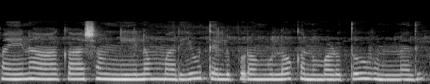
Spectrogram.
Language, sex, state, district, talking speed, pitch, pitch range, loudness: Telugu, female, Telangana, Hyderabad, 110 wpm, 240 Hz, 230-250 Hz, -14 LUFS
